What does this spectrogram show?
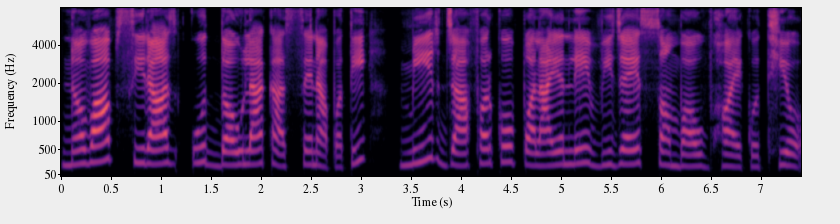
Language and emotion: Nepali, neutral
